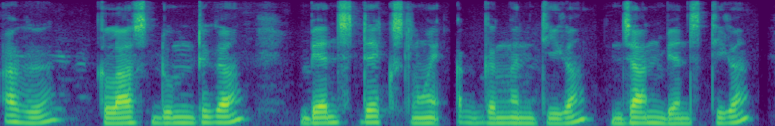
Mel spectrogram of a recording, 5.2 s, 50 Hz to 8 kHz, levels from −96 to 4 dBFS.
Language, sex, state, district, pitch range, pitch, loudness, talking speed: Wancho, male, Arunachal Pradesh, Longding, 125-155 Hz, 130 Hz, -19 LUFS, 150 wpm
